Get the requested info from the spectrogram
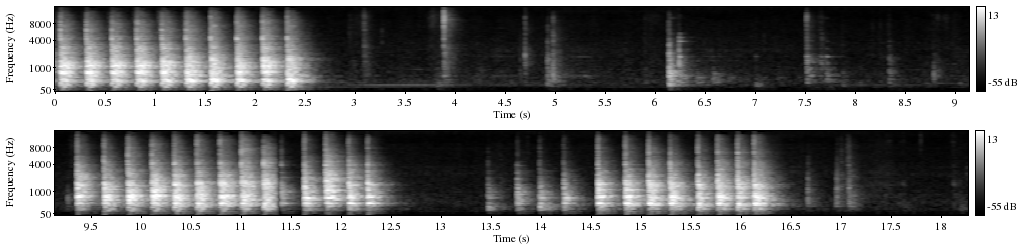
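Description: Quick hammer taps driving a flat steel pry bar in between a pinball cabinet's wooden side and its metal trim rail to work the nails loose. The bar rings with each strike. The taps come in three rapid runs of about five or six a second: one at the start, one about nine seconds in, and a shorter one about fifteen seconds in.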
